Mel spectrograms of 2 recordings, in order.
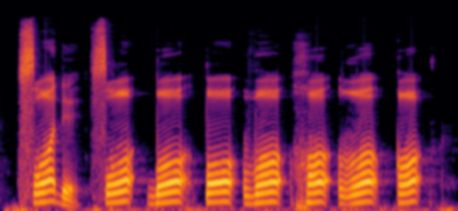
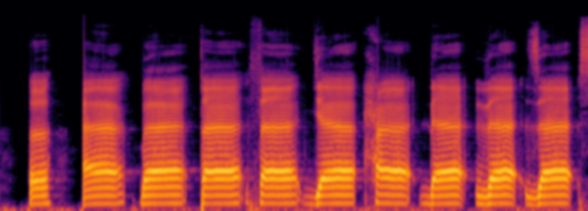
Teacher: Huruf tebal itu ketika dia berharokat fathah, dia akan terdengar seperti vokal O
